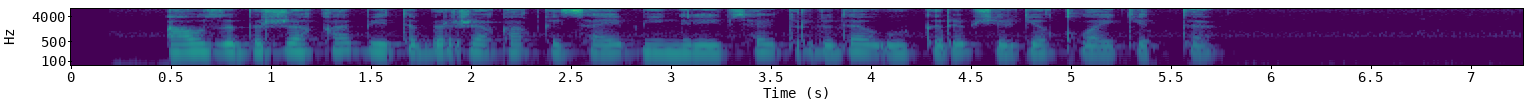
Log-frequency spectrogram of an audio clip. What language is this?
Kazakh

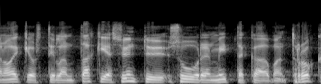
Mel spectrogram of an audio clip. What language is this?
Finnish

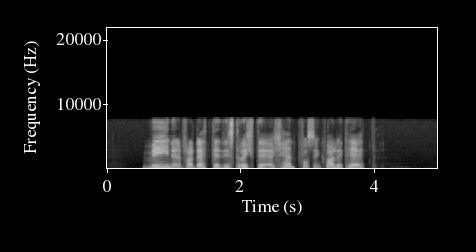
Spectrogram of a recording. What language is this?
Norwegian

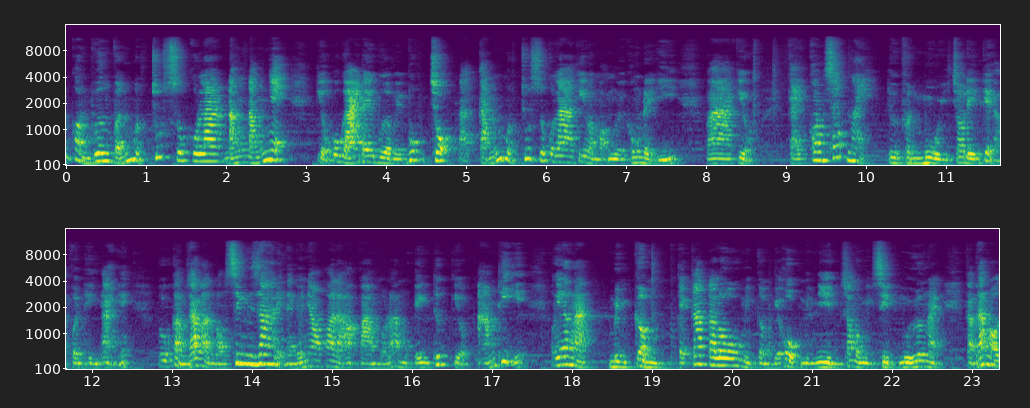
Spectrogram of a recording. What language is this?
Vietnamese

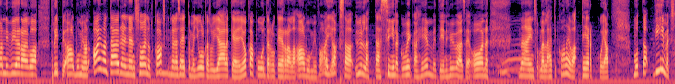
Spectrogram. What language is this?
Finnish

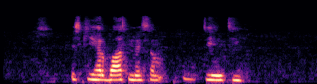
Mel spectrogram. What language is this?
Urdu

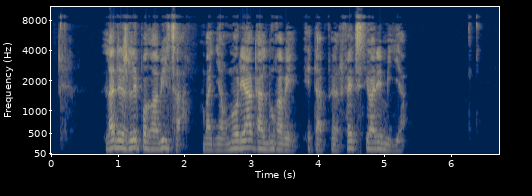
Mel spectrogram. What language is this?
Basque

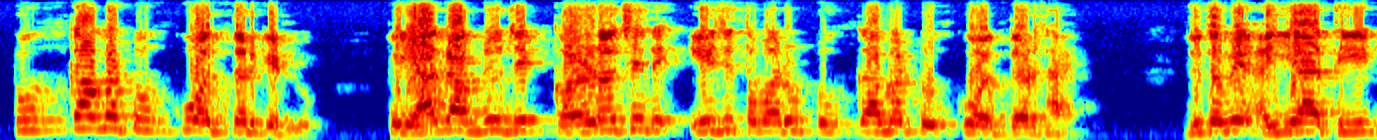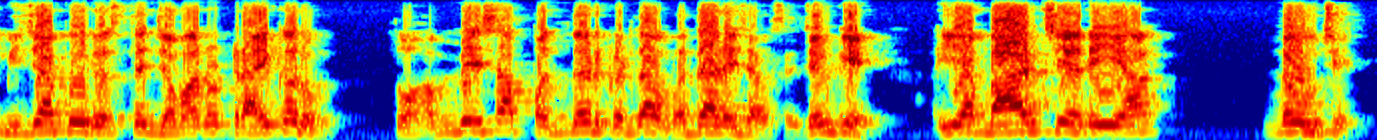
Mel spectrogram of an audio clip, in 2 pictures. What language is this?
Gujarati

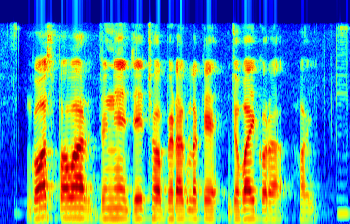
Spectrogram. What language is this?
Bangla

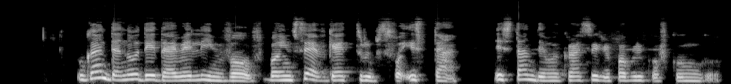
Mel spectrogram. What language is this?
Nigerian Pidgin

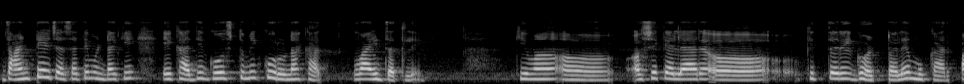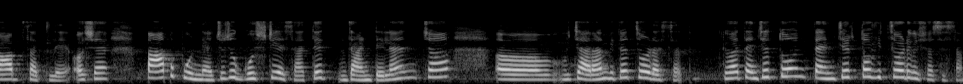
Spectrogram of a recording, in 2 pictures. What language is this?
Konkani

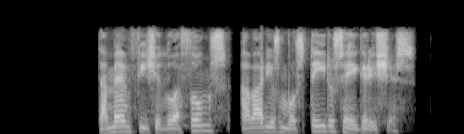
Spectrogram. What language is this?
Galician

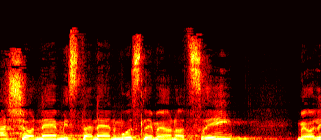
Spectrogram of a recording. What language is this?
Hebrew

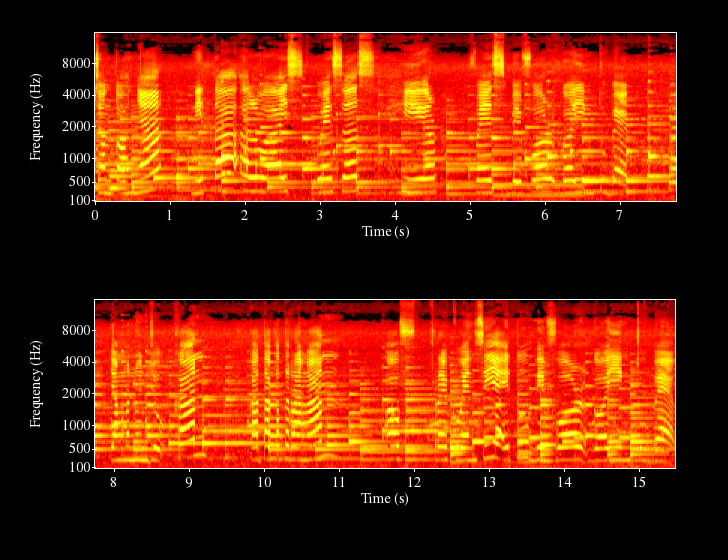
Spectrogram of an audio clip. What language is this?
Indonesian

